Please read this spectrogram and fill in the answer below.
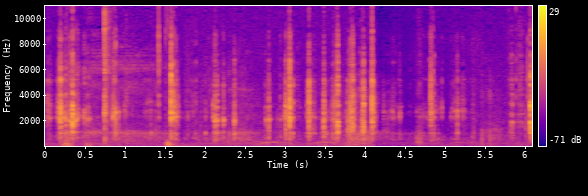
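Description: Small hard-plastic Littlest Pet Shop toy pieces being handled: irregular sharp clicks and taps of plastic on plastic, thinning out after about four seconds.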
